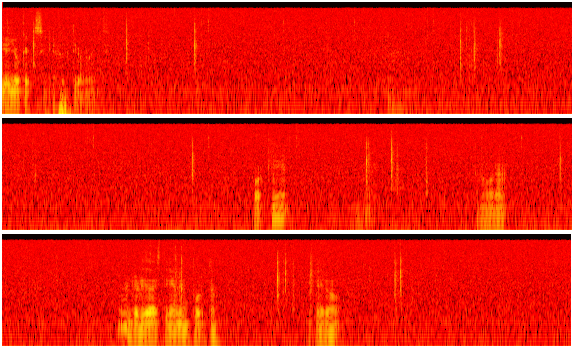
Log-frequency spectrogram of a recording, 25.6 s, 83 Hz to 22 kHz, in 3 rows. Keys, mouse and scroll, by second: 1.8 ctrl+z, 2.9 ctrl+click, 4.0 ctrl+click, 5.2 ctrl+click, 6.3 click, 7.6 ctrl+shift+click, 9.8 shift+click, 11.5 ctrl+shift+click, 12.8 ctrl+shift+click, 14.3 ctrl+shift+g, 15.7 click, 18.4 click, 19.7 Delete, 21.3 ctrl+z, 23.0 ctrl+z.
